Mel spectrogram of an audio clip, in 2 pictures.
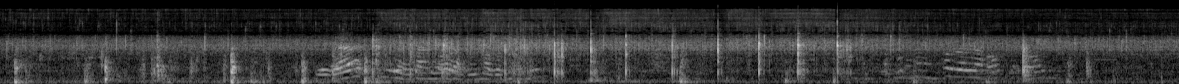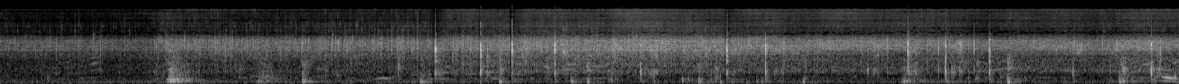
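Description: Onion frying in a hot kawali, with a steady bright sizzle and frequent crackling pops and spatula stirs scattered throughout, fairly close.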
